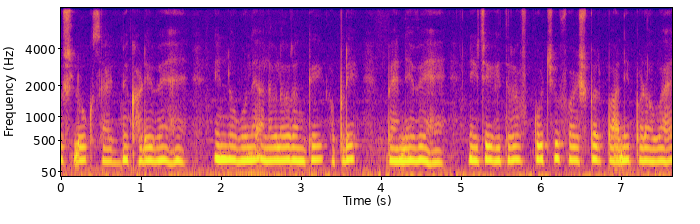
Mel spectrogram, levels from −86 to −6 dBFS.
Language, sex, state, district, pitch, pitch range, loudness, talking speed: Hindi, female, Odisha, Malkangiri, 190 Hz, 185-200 Hz, -14 LUFS, 220 wpm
